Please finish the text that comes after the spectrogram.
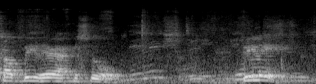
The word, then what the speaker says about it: Vielleicht: Vielleicht. F. Philippe. V is pronounced like an F.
